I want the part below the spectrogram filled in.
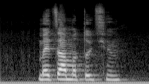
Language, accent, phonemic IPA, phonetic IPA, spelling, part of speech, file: Armenian, Eastern Armenian, /met͡sɑmətuˈtʰjun/, [met͡sɑmətut͡sʰjún], մեծամտություն, noun, Hy-մեծամտություն.ogg
- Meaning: arrogance, haughtiness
